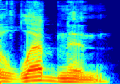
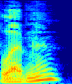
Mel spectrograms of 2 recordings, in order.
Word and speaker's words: Lebanon: going to Nashville Kyle no you're going to Lebon it's spelled Lebanon but in Tennessee they pronounce it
